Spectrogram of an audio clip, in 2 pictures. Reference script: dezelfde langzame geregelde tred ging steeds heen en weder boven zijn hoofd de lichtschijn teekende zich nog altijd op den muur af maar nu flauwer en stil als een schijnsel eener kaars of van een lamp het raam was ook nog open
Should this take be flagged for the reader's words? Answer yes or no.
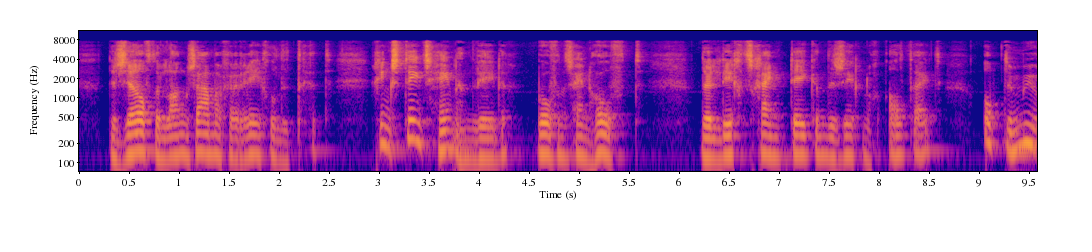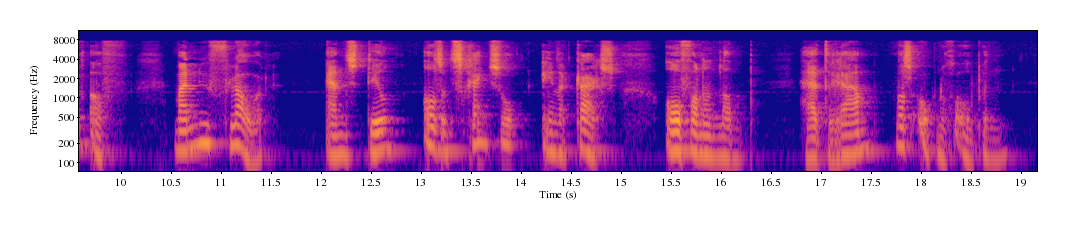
yes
